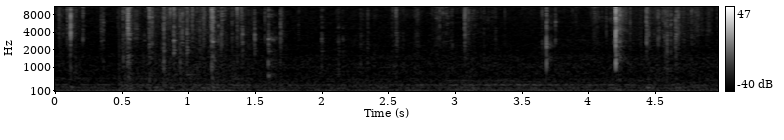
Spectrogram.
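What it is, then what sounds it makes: Soap bar being shaved. A solid, dark green, oval, palm-sized soap bar is held in the hand and shaved with a metal utility blade. Soft, dry scraping clicks and crisp crackles flicker over a steady low hum, with one sharper, brighter snap near the end.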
